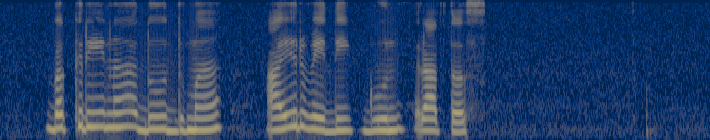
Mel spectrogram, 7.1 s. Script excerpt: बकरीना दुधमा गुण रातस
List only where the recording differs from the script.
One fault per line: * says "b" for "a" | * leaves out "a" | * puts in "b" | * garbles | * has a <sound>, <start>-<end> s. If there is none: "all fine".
* puts in "आयुर्वेदिक"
